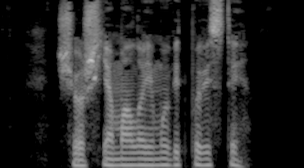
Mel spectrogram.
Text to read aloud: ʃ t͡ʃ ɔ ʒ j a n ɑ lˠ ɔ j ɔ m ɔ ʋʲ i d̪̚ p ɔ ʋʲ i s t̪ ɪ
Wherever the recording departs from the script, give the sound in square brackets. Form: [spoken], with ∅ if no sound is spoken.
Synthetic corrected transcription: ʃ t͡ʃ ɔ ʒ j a [m] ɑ lˠ ɔ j ɔ m [u] ʋʲ i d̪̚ p ɔ ʋʲ i s t̪ ɪ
